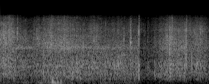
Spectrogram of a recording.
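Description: A crackling, rustling noise with a couple of sharp clicks, without any words.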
